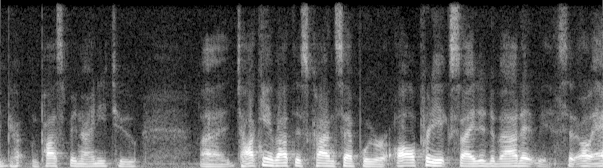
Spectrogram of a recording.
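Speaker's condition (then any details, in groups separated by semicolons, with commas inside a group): No condition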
